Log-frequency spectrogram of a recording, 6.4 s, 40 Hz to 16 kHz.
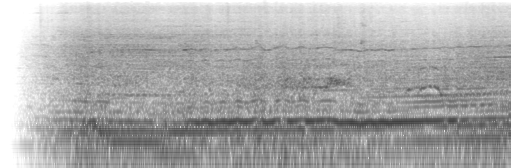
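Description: BMW M240i Cup race car's turbocharged straight-six heard from inside the stripped cabin. It fades in over the first second, then holds a steady engine note at speed over tyre and road noise.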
